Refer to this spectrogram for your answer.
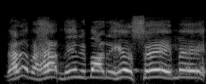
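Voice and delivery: loud, fast call to the church. Acted. Preacher calling for amens, loud. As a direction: rouse the crowd.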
